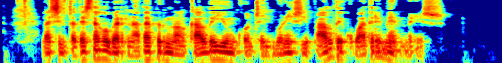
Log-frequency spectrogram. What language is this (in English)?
Catalan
